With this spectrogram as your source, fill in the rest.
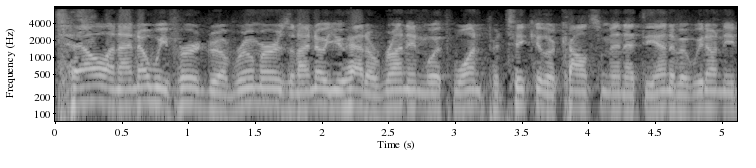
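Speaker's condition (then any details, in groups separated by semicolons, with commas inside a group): No condition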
